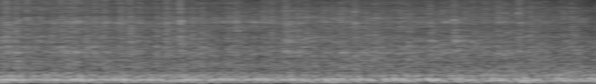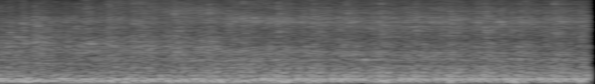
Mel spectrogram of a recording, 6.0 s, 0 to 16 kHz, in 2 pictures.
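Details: 1942-47 Ford F5 one-ton dump truck with flathead 8BA V8, first start in years after freeing stuck valves; carburetor primed by hand, accelerator pump dead: idles on its own with a low, slightly uneven burble, no knocking or ticking; carburetor still needs rebuilding.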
